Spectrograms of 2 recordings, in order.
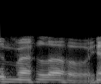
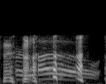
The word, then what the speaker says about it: Merlot: Merlot, not Merlot, right? – Merlot, yes. – Merlot. Okay, the T is silent.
